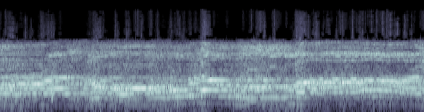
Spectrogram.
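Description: A man reciting the Quran in the melodic tajwid style, one unbroken line of long held notes that glide and ornament up and down in pitch.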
